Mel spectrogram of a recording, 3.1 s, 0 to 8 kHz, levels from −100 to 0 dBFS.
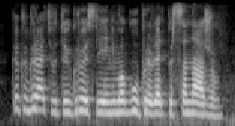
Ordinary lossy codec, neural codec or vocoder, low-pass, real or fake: none; vocoder, 22.05 kHz, 80 mel bands, Vocos; 7.2 kHz; fake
